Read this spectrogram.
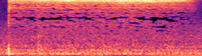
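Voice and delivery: a soft, long whispered hiss of escaping air; air leaking hiss. Retold or imitated. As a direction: mimic the leaking rubber horse, breathy and faint. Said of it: "usłyszeliśmy".

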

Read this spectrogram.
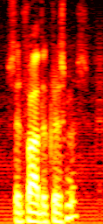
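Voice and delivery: plain reading voice

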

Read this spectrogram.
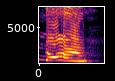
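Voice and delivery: high, loud frightened cry. Real, not acted. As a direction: plead in sudden fear. Monster approaching in game.

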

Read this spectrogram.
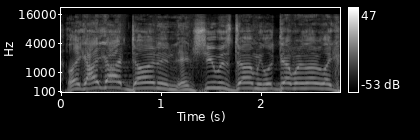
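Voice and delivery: ordinary talk, nothing marked

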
